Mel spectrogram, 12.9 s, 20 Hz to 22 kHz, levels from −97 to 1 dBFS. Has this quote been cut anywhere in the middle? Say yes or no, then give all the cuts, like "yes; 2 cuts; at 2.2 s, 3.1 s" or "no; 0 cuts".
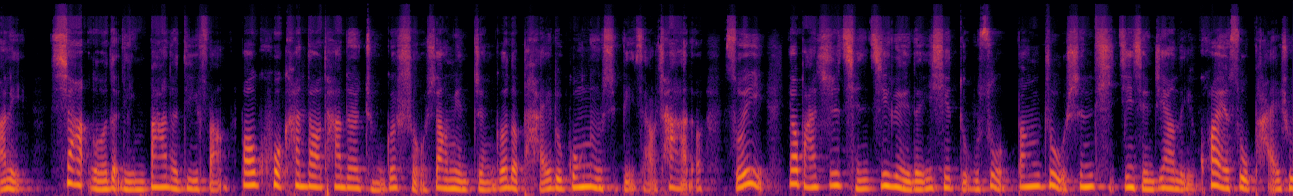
yes; 1 cut; at 2.4 s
